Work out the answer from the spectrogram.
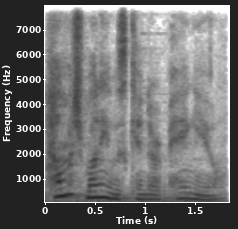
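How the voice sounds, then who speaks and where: An actress playing a determined war-zone veteran who demands accountability, in film drama style. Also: female voice, medium pitch, sing-song, a little fast, a little mellow, natural voice. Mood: confrontational. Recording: music behind the dialogue.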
